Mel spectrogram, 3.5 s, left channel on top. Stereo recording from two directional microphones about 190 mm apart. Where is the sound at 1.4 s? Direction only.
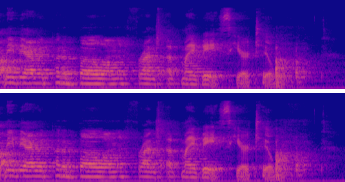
20° right (ahead or behind).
